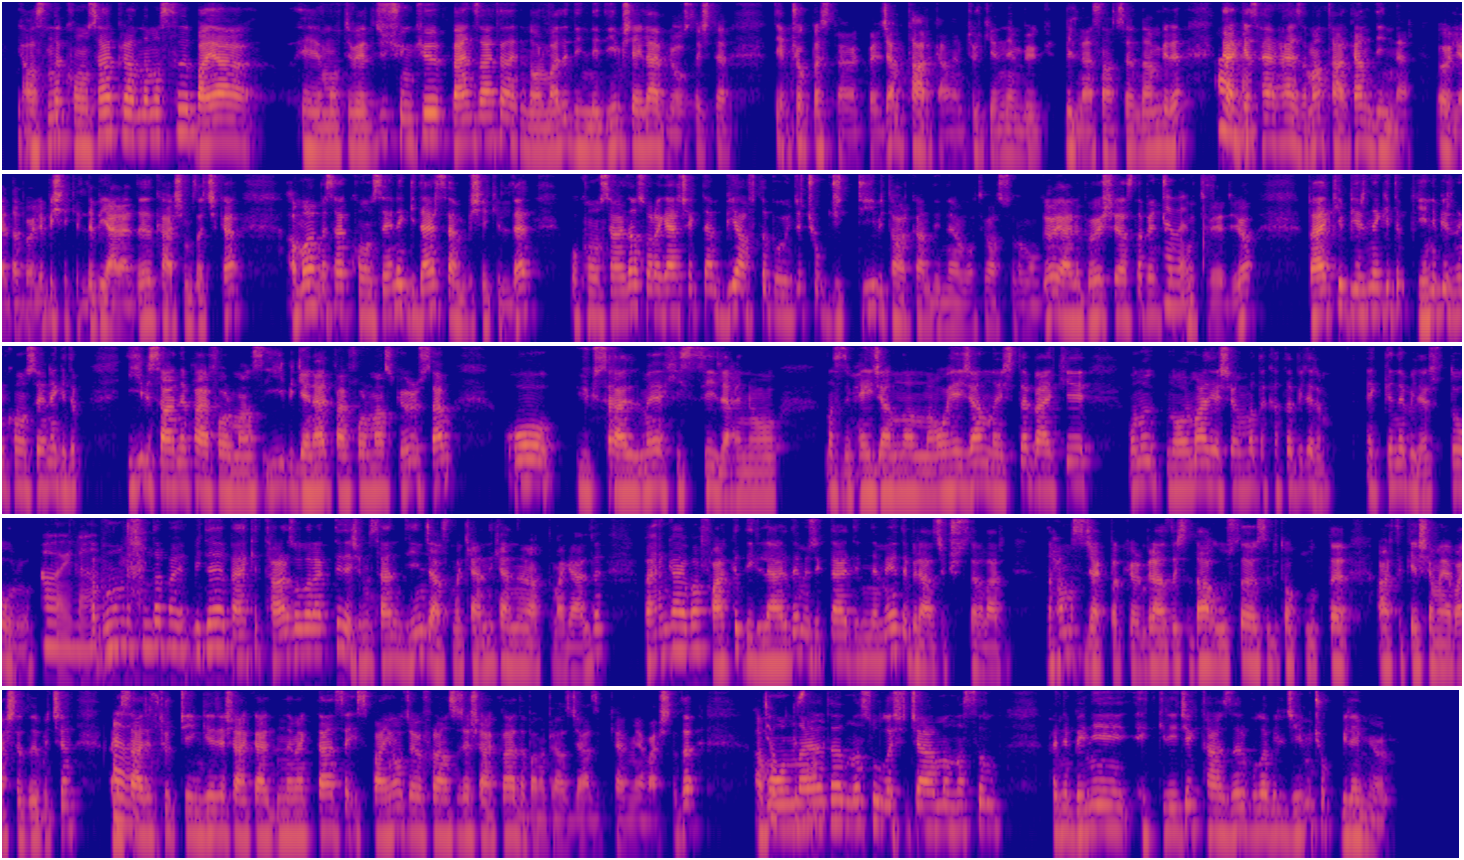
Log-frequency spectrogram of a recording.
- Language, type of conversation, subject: Turkish, advice, Eskisi gibi film veya müzikten neden keyif alamıyorum?
- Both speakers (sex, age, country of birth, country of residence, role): female, 30-34, Turkey, Spain, advisor; male, 25-29, Turkey, Germany, user
- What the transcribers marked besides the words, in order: other background noise; tapping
